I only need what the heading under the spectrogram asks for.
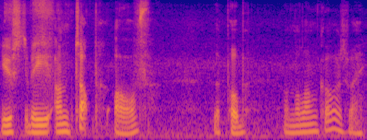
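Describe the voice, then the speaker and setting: Slow-talking man guiding a moorland hike. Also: on the low side, vocal fry, darkish tone, low-quality recording. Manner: chatty, laughs easily, gives directions to viewers. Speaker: hiking vlogger and guide. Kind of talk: casual walking commentary with narrated history. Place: outdoors on a windy open moor. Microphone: camera mic carried while walking. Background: wind and backing music.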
